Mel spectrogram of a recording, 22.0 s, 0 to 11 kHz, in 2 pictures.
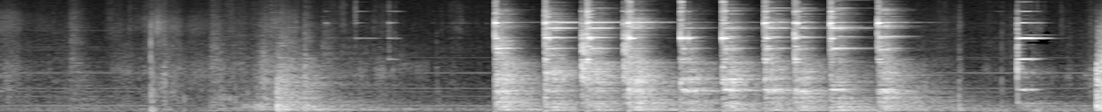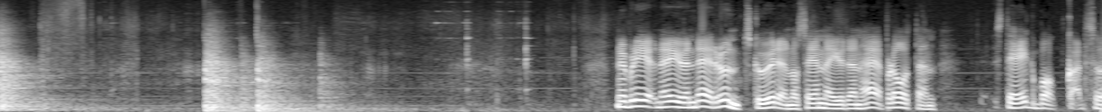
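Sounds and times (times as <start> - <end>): hammer ringing on steel: 4.9 - 11.4
heavy dull knocks: 5.0 - 12.2, 13.0 - 15.0.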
